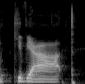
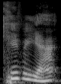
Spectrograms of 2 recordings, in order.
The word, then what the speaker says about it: Kvyat: It's not Kvyat. It's Kvyat. Oh no, never say that. Caveat. We're allowed to pronounce things differently. That is one Come of my on. triggers, actually, What is? when they try and pronounce. Because I think it Caveat. was Ted made a really good point that no one calls Michael Schumacher Michael Schumacher. Yeah. Or Sebastian Vettel. Yeah. So just Danny Kvyat.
